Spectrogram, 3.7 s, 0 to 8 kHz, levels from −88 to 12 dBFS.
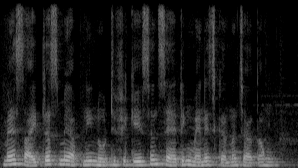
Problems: constant background noise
